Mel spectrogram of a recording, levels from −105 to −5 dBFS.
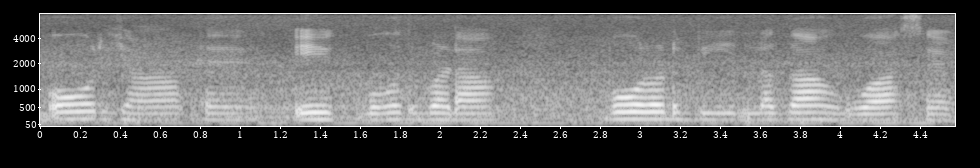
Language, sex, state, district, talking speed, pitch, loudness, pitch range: Hindi, female, Haryana, Charkhi Dadri, 145 wpm, 180 Hz, -18 LUFS, 170-185 Hz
